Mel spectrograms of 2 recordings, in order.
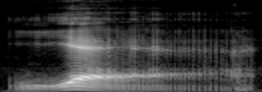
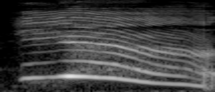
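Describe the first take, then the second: First: Low, falling mock cheer; cheer from the dirt. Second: Very high, drawn-out cheer; exultant whoop. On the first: Peter embedded in the dirt, sinking mock cheer. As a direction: let the "yeah" sink downward. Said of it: "embedded in the dirt, you just hear him". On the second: Retold or imitated. Peter still cheering after Falkor crashes, exultant whoop. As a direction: whoop "yeah" at the top of your range.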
